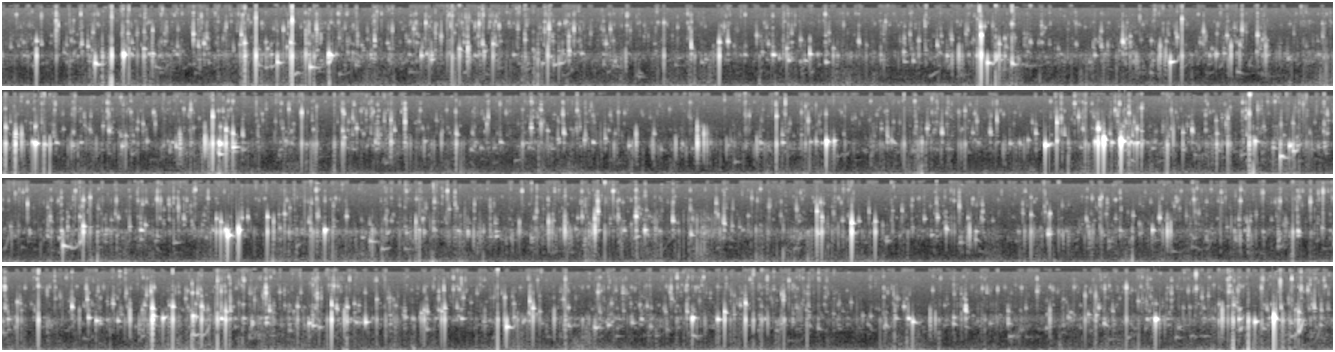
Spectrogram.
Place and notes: Lithuania, river Krasuona
little river Krasuona under the road. the first part is recorded with omni mics, the second part - hydrophone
